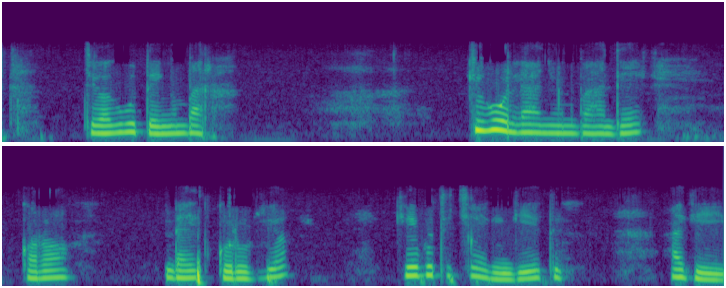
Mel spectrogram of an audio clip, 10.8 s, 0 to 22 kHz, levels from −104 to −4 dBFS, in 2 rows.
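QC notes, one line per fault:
Nothing to flag on this speech clip, just the usual Speex encoding with the top end stopping around 7.6 kHz.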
